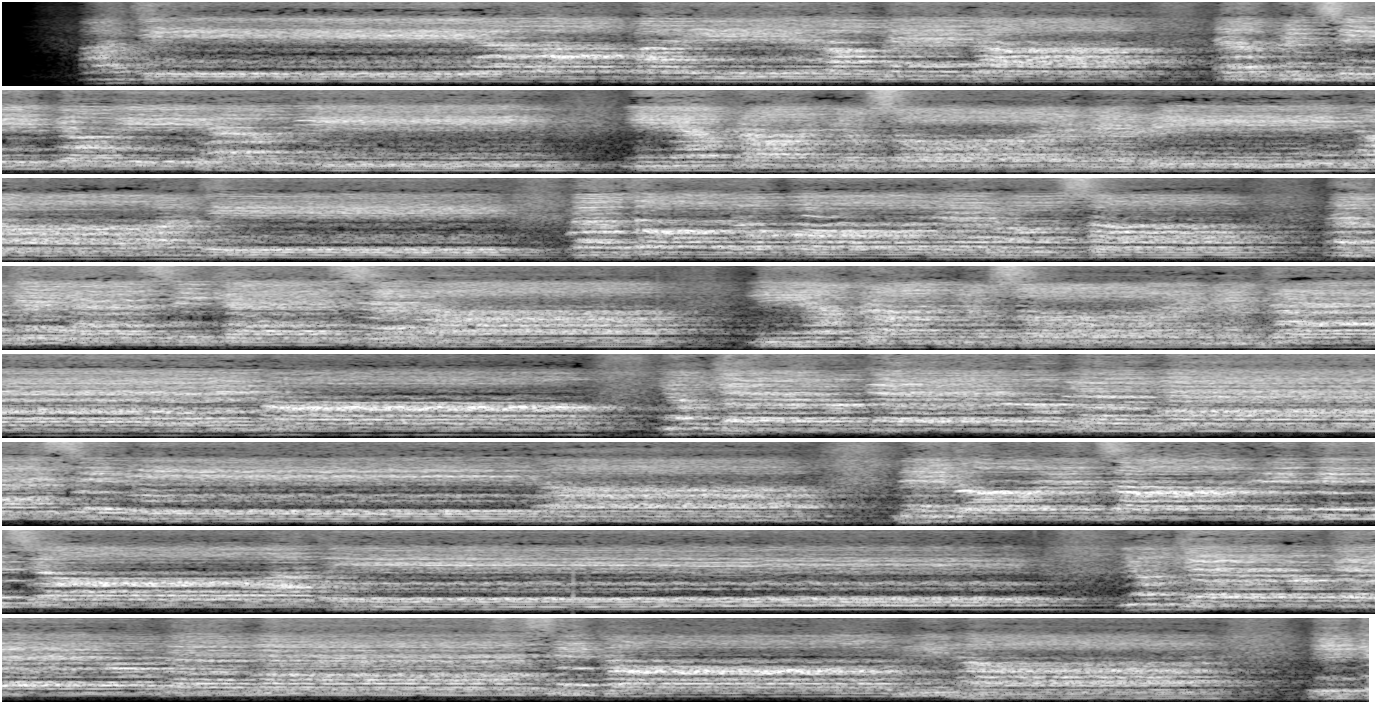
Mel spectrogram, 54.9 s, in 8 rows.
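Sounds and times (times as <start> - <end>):
voices singing hymns a cappella: 0.2 - 54.8.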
